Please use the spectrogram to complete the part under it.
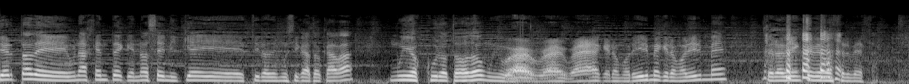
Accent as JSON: {"language": "Spanish", "region": "Andalusia", "country": "Spain", "said": "soy andaluz todavía, cuando pase un mes más aquí intentaré hablar mejor."}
